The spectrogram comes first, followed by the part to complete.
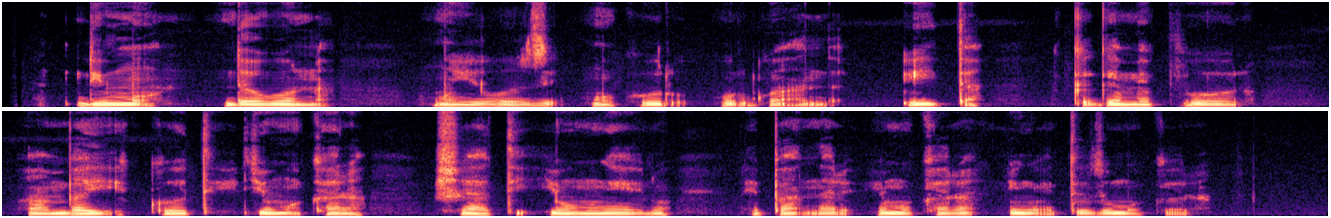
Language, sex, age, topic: Kinyarwanda, male, 18-24, government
